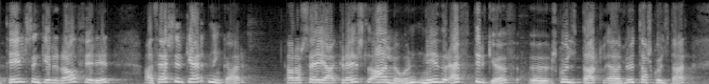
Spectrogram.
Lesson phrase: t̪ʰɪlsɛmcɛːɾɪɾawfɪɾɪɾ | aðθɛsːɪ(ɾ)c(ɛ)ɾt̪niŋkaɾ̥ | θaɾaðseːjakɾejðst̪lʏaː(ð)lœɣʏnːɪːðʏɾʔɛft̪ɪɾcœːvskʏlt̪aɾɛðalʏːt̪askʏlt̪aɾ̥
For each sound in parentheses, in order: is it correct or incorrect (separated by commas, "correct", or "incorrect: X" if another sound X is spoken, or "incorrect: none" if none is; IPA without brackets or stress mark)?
correct, correct, correct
